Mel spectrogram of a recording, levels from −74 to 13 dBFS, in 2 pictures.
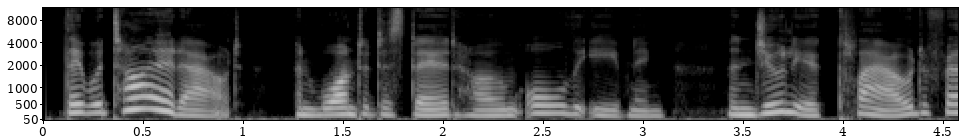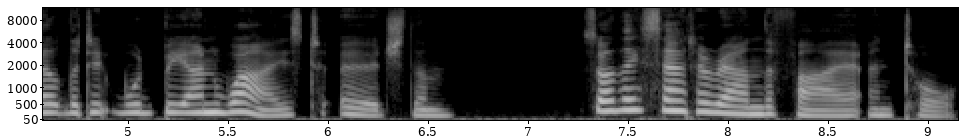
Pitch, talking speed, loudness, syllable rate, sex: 210 Hz, 215 wpm, -17 LUFS, 5.7 syllables/s, female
